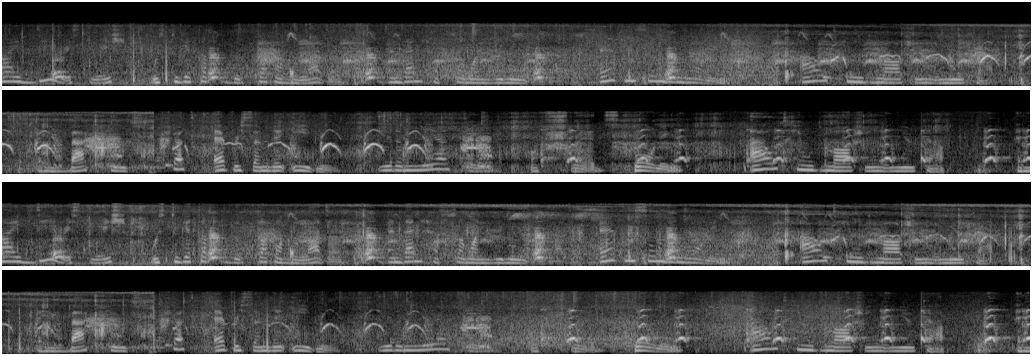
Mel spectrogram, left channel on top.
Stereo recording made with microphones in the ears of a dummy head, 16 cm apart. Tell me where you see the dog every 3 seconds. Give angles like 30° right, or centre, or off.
30° right, 30° right, centre, 50° left, 40° left, 20° right, 30° right.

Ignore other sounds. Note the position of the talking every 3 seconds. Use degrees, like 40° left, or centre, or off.
40° right, 40° right, 30° right, 10° right, 20° left, 40° left, 10° right.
